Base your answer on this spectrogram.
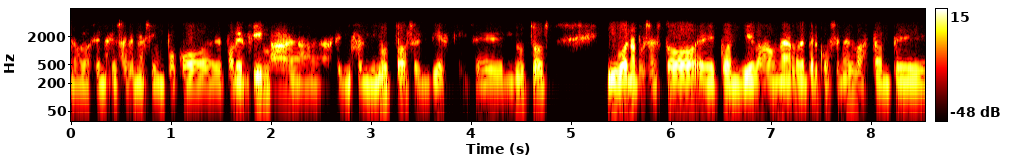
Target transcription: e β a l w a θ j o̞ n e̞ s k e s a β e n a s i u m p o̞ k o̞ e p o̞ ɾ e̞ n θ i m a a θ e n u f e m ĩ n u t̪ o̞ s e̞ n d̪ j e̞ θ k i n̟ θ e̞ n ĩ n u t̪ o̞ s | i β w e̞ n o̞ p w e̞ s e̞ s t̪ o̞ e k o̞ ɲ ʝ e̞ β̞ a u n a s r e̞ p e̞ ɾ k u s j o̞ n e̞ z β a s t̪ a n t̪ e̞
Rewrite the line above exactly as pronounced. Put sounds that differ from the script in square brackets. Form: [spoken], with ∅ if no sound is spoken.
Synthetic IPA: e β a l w a θ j o̞ n e̞ s k e s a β e n a s i u m p o̞ k o̞ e p o̞ ɾ e̞ n θ i m a a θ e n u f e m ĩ n u t̪ o̞ s e̞ n d̪ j e̞ θ k i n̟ θ e̞ [m] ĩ n u t̪ o̞ s | i β w e̞ n o̞ p w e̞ s e̞ s t̪ o̞ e k o̞ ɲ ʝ e̞ β̞ a u n a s r e̞ p e̞ ɾ k u s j o̞ n e̞ z β a s t̪ a n t̪ e̞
